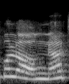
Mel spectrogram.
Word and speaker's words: Bologna: We're going to Bologna tomorrow.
